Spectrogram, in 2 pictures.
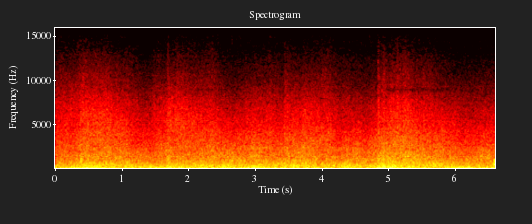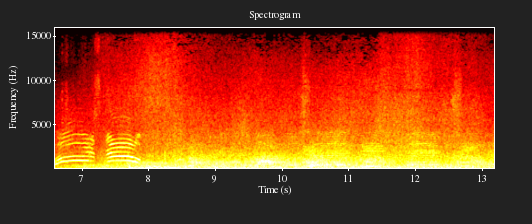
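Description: Waves splash and rush against a ship's hull.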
